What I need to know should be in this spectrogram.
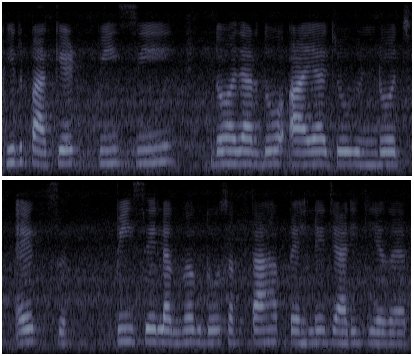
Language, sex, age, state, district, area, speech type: Hindi, female, 18-30, Madhya Pradesh, Harda, urban, read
